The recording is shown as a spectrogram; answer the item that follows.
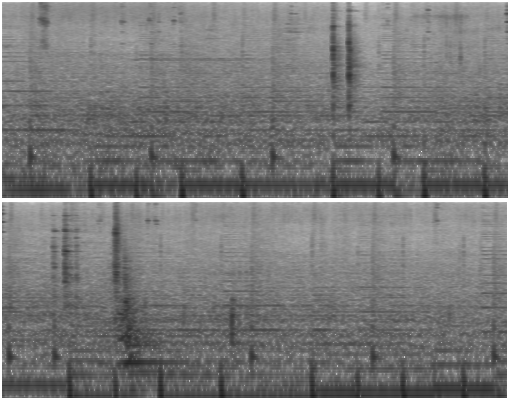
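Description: Background music with steady sustained notes over water at a rolling boil in a cooking pan, bubbling with scattered little pops and clicks.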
